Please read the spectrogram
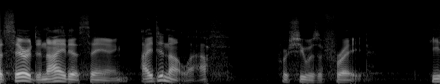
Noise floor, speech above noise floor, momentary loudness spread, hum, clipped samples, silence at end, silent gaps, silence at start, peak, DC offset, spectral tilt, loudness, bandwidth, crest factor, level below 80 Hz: -69 dBFS; 39 dB; 20 LU; none; under 0.1%; 0 s; none; 0 s; -10 dBFS; under 0.1%; -5 dB/octave; -31 LUFS; 15 kHz; 22 dB; -74 dBFS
